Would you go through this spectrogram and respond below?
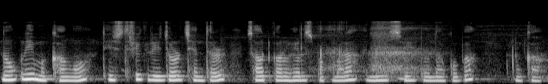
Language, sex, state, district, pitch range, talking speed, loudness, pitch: Garo, male, Meghalaya, South Garo Hills, 180-210 Hz, 140 wpm, -15 LUFS, 190 Hz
